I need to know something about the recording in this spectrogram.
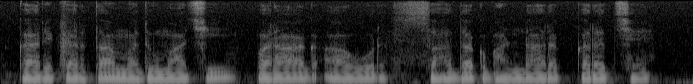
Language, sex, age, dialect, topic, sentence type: Maithili, male, 18-24, Bajjika, agriculture, statement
